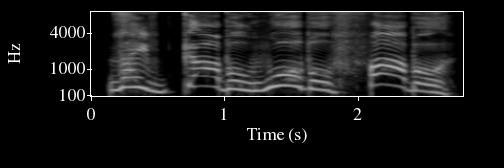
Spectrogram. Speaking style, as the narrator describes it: shouted Slarty Bartfast in his thin, tremulous voice

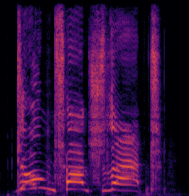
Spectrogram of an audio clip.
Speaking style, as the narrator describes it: yelled Ford

